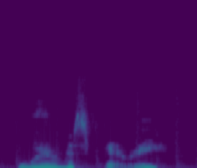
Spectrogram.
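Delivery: very soft, gentle, hushed voice. Announcing her character's line, then saying it very softly. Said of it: "She's going to say very softly".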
